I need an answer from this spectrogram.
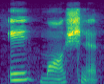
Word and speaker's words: emotional: letters stat stat the next one emotional emotional first notice that there is first e mo see stress is onal emotional repeat it after me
